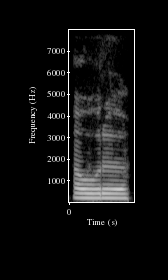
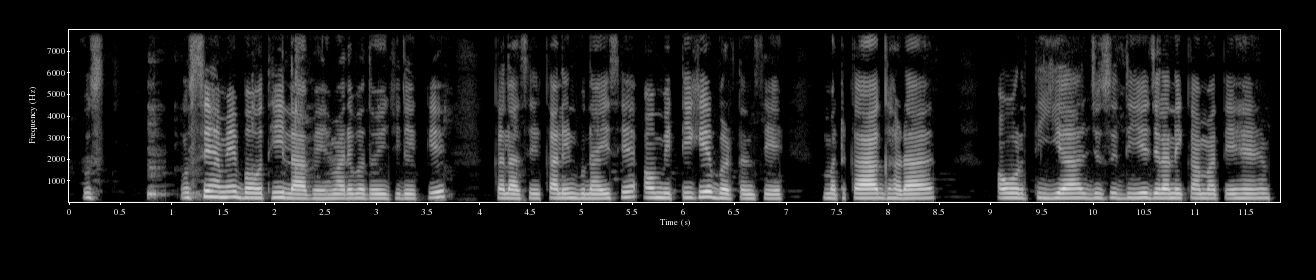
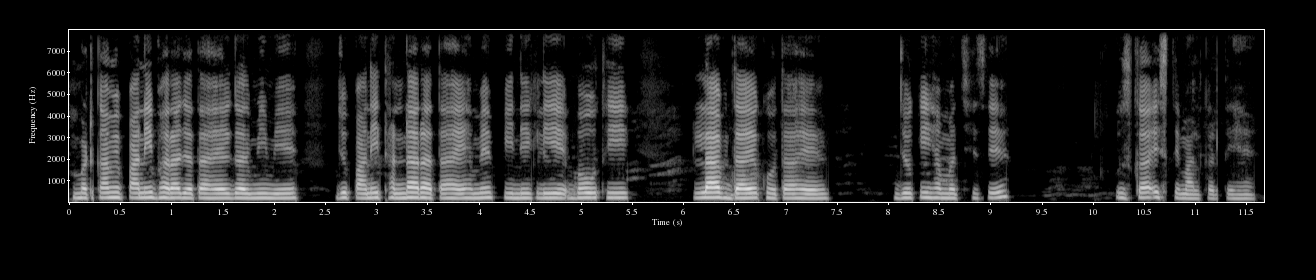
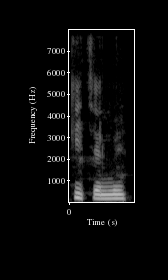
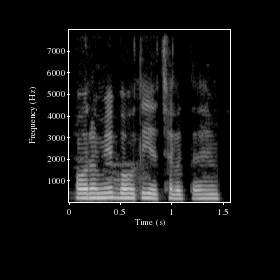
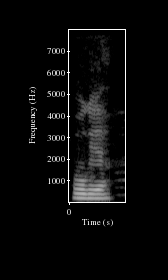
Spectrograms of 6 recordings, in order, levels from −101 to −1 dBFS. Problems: none marked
